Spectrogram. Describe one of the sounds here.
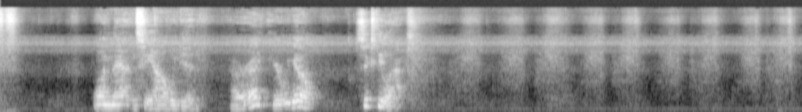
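A razor blade swishes back and forth along a leather strop in a steady rhythm.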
